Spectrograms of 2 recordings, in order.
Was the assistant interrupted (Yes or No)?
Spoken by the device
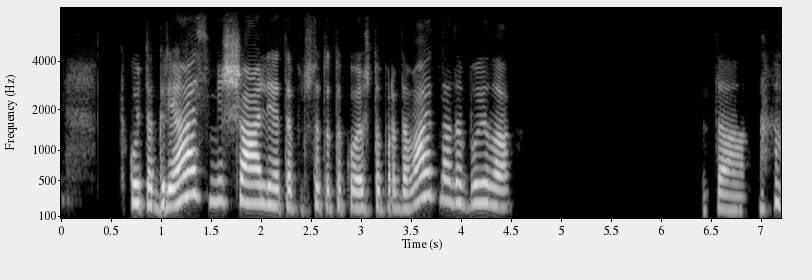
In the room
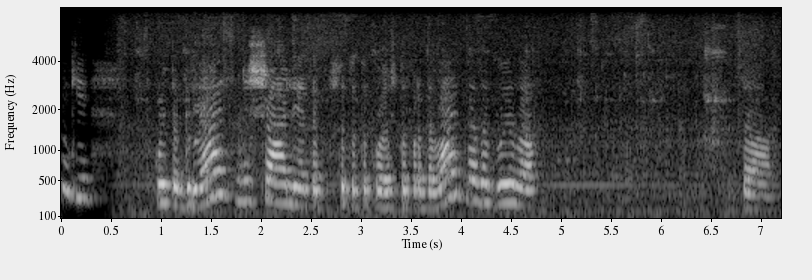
No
